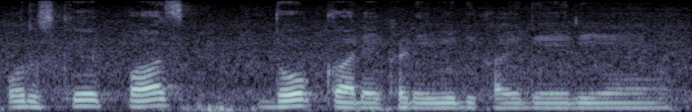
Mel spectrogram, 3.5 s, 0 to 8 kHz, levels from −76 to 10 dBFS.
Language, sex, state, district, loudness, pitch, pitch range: Hindi, male, Uttar Pradesh, Saharanpur, -17 LUFS, 130 Hz, 125-155 Hz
